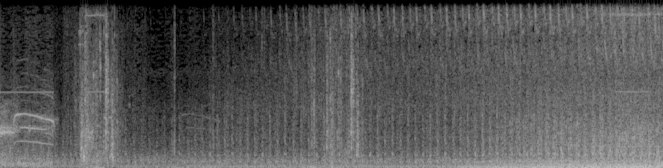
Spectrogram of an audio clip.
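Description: Helicopter arriving at a landing zone in the video game Metal Gear Solid V, a steady loud rotor roar that builds slightly, with a brief radio-style chirp at the start.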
